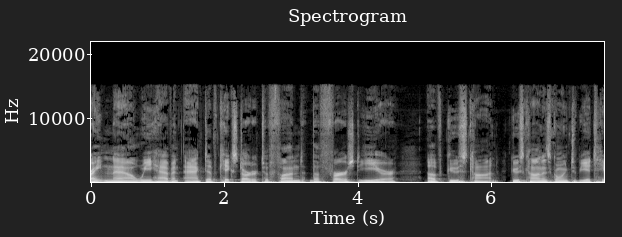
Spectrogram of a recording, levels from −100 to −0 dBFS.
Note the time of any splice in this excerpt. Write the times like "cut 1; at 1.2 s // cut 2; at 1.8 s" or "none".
cut 1; at 6.2 s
